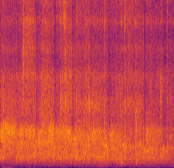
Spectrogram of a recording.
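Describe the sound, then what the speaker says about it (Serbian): Audience applause at a Novi Sad public debate, a dense, steady wash of many hands clapping at close range that holds evenly loud for the whole stretch. "Ja mislim da vam zaslužuje aplauz."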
